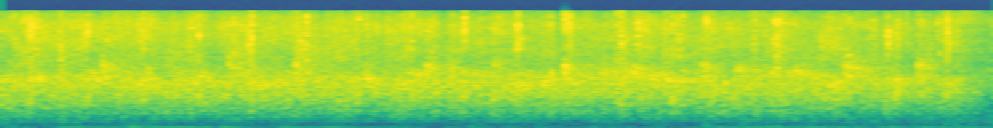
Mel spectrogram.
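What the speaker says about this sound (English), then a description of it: "Give him a round of applause." A church congregation at a worship service claps steadily and loudly, a dense wash of applause that holds at full strength throughout before easing at the very end.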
